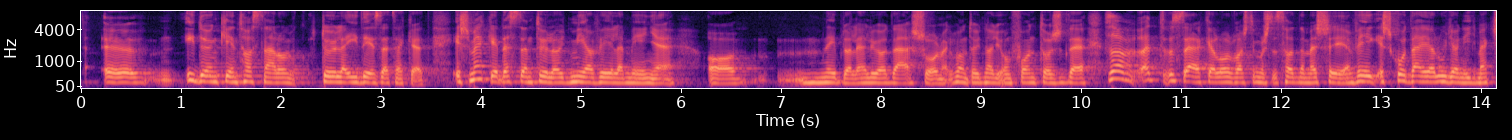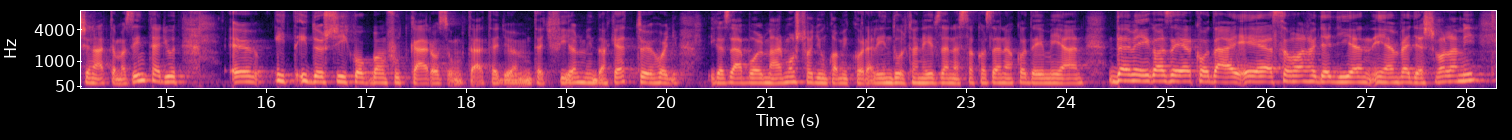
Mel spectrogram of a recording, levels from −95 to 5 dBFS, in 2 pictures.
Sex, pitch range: female, 145-180 Hz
